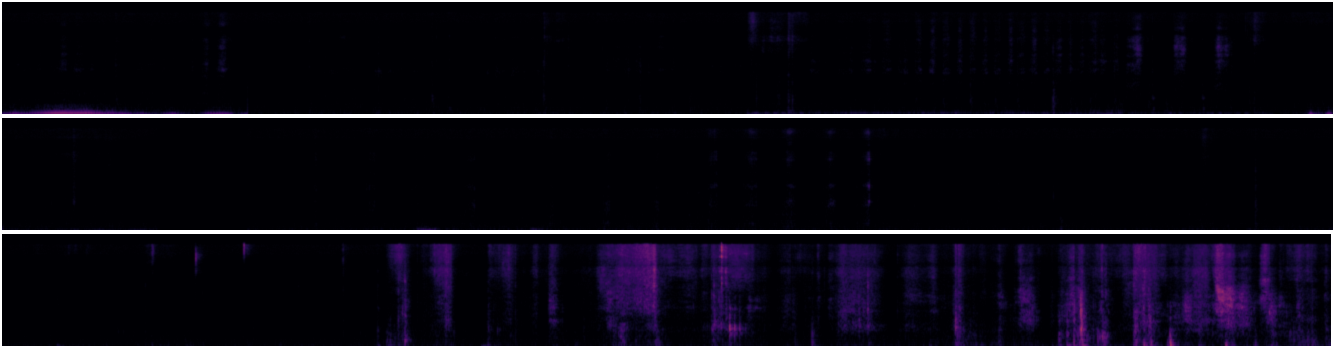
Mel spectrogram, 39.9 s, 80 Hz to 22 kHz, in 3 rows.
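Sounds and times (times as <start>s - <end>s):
pen scratching on paper: 16.4s - 22.1s
paper rustling: 30.4s - 39.9s.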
